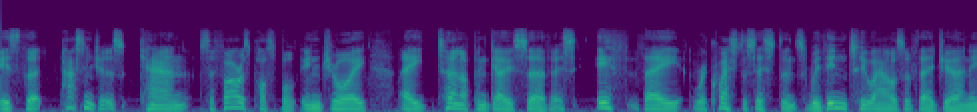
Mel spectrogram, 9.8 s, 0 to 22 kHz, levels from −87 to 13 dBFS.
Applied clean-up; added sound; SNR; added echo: none; none; none; none.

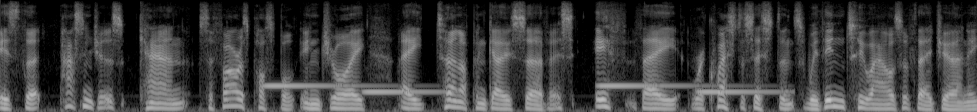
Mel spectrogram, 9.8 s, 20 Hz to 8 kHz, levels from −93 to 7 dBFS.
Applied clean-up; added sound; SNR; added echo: none; Doorbell; 6 dB; none.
